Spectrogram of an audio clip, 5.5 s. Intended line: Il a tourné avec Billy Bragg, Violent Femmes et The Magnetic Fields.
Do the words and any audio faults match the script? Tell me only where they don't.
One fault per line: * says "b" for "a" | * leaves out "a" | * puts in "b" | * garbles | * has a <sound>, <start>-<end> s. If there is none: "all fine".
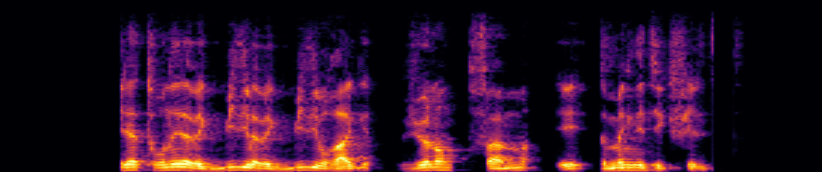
* puts in "avec Billy"
* leaves out "The"
* has a dropout, 4.7-4.9 s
